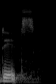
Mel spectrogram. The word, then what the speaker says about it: debt: A person who is unable to পে his dates, DEBT, এটাকে আমরা উচ্চারণ করব কি, ডেট বলে, বিটা উচ্চারণ করো, ডেটস বলবে না, ডেটস এরকম বলবে।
